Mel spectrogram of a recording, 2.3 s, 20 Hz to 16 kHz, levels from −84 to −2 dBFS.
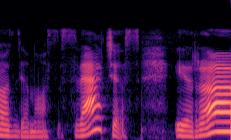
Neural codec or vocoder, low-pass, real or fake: none; 7.2 kHz; real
